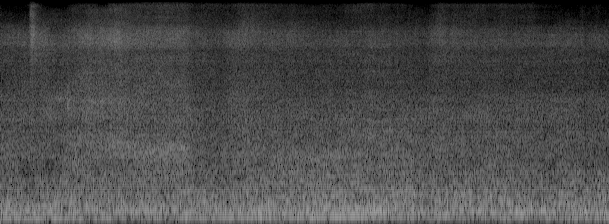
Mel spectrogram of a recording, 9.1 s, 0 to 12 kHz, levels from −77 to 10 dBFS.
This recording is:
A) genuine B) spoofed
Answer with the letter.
B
